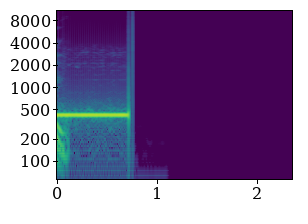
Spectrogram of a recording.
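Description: A single steady telephone line tone, like a busy signal, lasting under a second and cut off by a click.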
